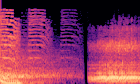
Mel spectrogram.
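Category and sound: vehicle, rally car engine revving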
